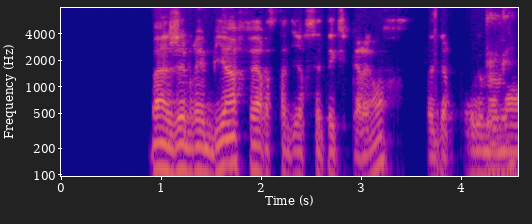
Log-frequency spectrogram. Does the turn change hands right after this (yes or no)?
no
